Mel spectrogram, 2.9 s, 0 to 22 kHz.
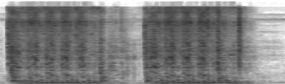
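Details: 2001 Kawasaki 900 STX jet ski with an added primer system, no-start that runs the battery dead, cranked during a spark and compression check. Two bursts of fast, even cranking with no firing. Weak spark on the first two cylinders, none on the rear; about 120 compression on number 1. Cause unconfirmed.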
